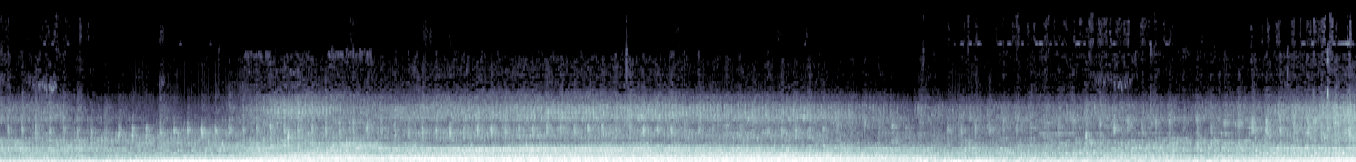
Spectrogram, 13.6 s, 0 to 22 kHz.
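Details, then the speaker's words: 2013 VW Passat TDI CKRA diesel with 9,500 miles idling: light steady tick about three to four per second over the low rumble; owner believes a lifter is the cause; AdBlue pump had finished its cycle. "Definitely a lifter. No question about it."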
